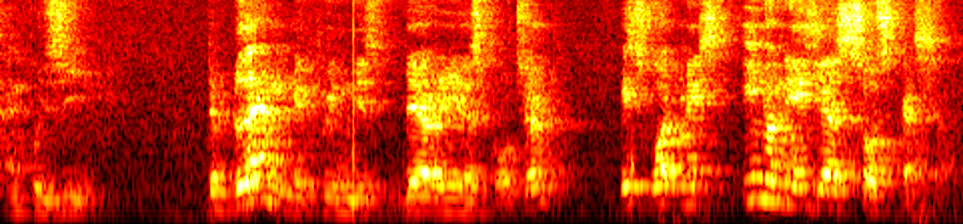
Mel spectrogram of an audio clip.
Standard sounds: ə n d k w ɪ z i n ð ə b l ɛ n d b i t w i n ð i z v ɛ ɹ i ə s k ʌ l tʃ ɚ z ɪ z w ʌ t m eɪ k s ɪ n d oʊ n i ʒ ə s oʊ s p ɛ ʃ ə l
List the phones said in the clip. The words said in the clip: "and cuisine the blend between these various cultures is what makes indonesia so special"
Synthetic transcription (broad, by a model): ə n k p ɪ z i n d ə b l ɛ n b i t w i n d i s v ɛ ɹ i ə s k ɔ tʃ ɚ ɪ s w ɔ t m eɪ k s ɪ n d oʊ n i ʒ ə s oʊ s p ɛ ʃ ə l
